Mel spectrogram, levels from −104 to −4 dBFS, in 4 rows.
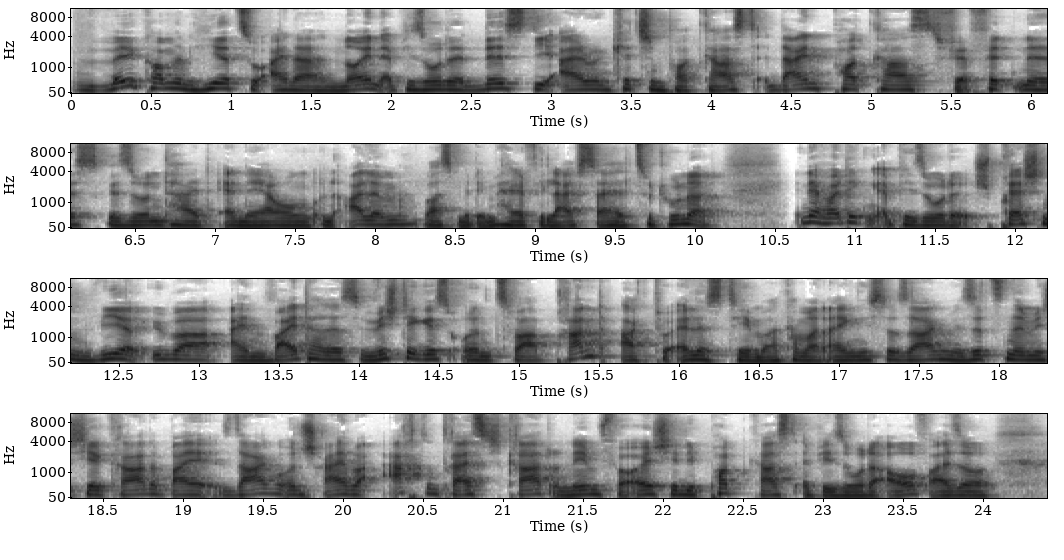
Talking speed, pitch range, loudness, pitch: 160 wpm, 105-130 Hz, -20 LUFS, 115 Hz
